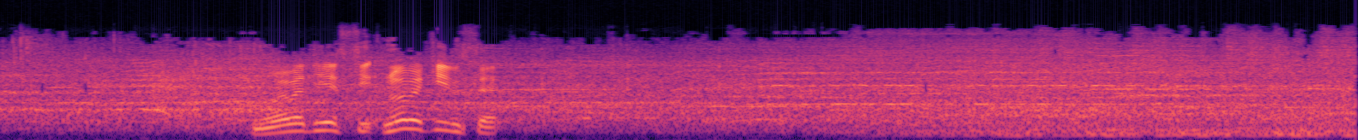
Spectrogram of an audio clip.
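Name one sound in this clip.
A crowd murmurs steadily in a large echoing hall.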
